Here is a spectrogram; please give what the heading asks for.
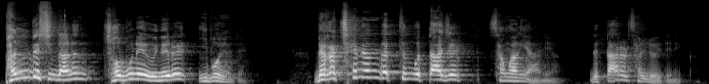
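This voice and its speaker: A man's voice: sits high, huge pitch swings, moderate pace. A man preaching a dawn sermon as a pastor, telling the story dramatically and acting out the people in it. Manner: dramatic, acts out biblical characters in voices.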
